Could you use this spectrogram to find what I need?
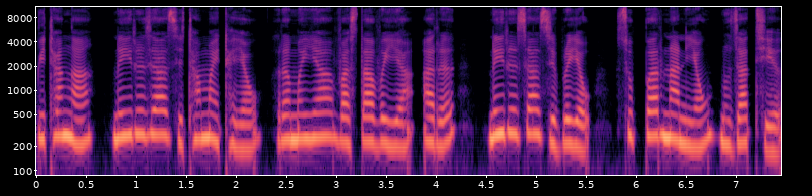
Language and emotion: Bodo, neutral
